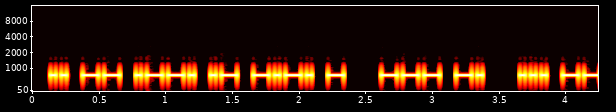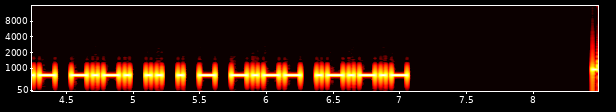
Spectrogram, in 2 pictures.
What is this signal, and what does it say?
Morse code, heard as a keyed tone, about 32 wpm, 700 Hz. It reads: IMPACT ON SOCIETY.
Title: Sentences from Top 1000 Words - Review Part 6 - 30wpm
